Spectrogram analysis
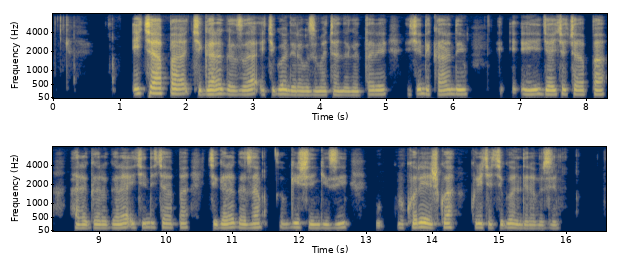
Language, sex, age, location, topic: Kinyarwanda, male, 25-35, Nyagatare, health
